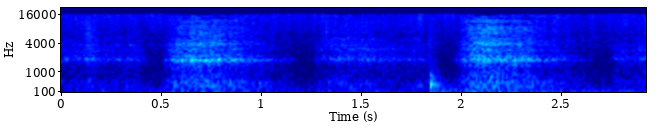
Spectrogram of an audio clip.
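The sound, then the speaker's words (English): Heavy breathing directly into a microphone, two slow, drawn-out breaths in a row with a short click between them, quiet and close with no talking. “Does that creep you out when I breathe?”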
